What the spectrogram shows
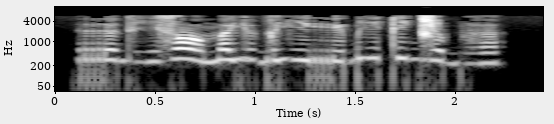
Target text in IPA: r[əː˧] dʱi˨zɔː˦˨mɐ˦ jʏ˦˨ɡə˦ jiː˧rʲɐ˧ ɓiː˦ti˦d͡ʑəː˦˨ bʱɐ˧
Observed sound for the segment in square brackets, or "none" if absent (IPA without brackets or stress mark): ə˧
